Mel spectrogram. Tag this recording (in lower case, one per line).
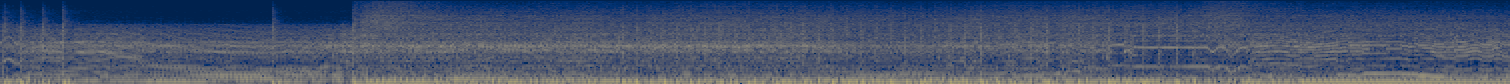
tapping (guitar technique)
music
